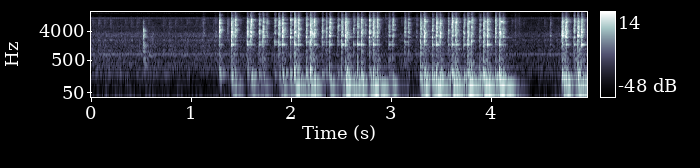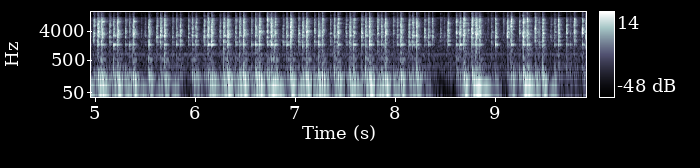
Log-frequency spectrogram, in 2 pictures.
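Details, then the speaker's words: Rapid rhythmic chattering bursts as the gouge clips the corners of a square 6x6 cedar blank spinning on the lathe while turning a lamp; a normal roughing cut taking the corners off. "I'm just touching the corners. As it's turning, you can sort of see where the outside of the corners are, but you can also see where they're not."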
